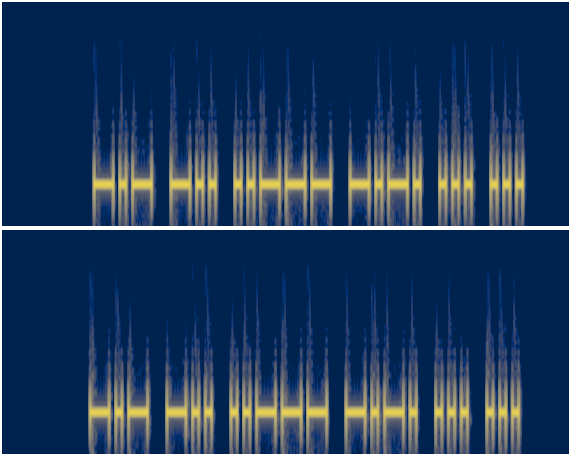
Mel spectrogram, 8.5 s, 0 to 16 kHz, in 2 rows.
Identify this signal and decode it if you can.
Morse code, heard as a keyed tone, about 25 wpm, 700 Hz. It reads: KD2CSS KD2CSS
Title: USA Call Signs - 6 Characters - Repeated 2x - 25wpm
